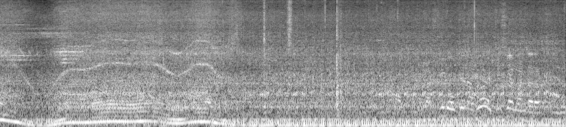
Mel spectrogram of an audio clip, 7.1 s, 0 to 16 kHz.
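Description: A 949cc superbike engine revs hard, its pitch rising and falling and then settling into a loud steady roar close by, with a voice briefly heard over it.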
